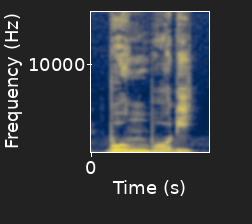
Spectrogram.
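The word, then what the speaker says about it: 雪洞: あこれはなんかさ何て言うかなよくひな祭りとかで聞くワードですねぼんぼり。漢字で書くと雪にほら穴のほら、うん、これは山水に同じって書くほらやけどこの雪にほらでぼんぼりって読むじゃん。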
